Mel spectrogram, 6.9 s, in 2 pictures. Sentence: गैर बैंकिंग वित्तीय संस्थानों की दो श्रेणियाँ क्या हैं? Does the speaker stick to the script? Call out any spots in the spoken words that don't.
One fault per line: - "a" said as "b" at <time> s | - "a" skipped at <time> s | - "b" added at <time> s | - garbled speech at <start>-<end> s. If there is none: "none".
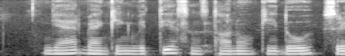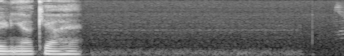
none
